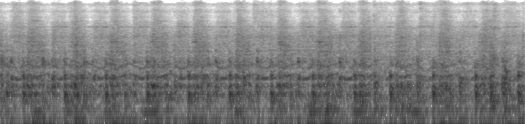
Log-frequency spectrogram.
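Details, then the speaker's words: Newly installed grey water pump on a boat, discharging overboard: squeaky chirps two or three times a second over the pump hum from the duckbill anti-siphon valve above the waterline; normal duckbill valve squeak. "And that squeak you can hear, maybe you can hear it. It sounds like a dog with a squeaky toy. That's the duckbill anti-siphon valve on the discharge side."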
